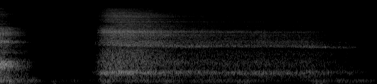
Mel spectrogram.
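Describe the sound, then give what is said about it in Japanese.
Slow, deep breathing: a short breath, a pause of near silence, then one long, steady breath that gradually fades, soft and unhurried. “大きく、深く、ゆっくりと。せーの、吸って”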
